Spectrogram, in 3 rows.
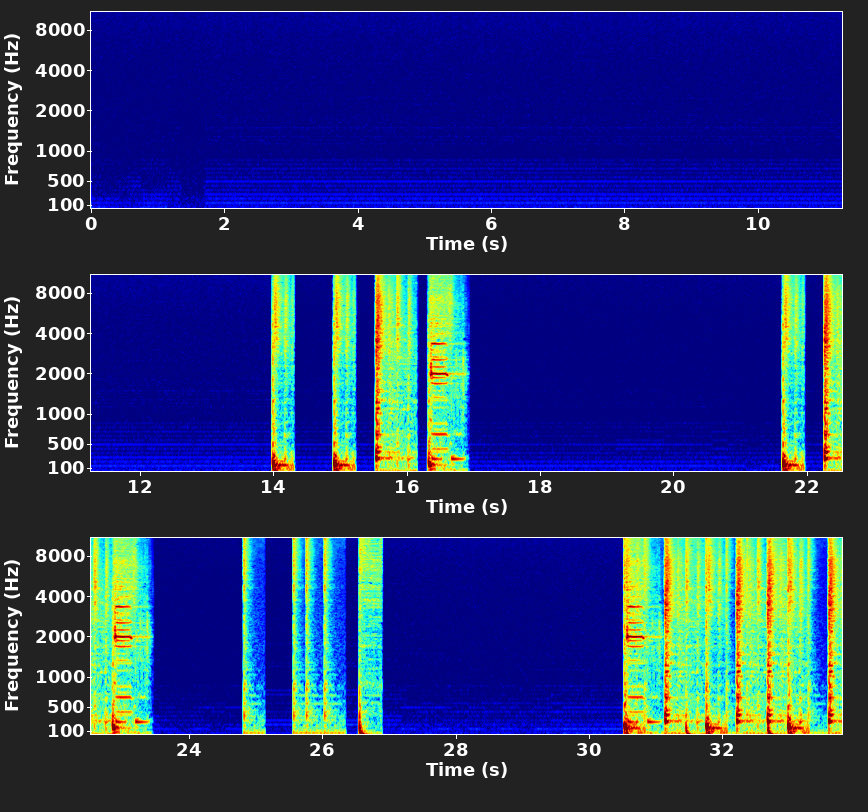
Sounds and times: Drum roll: 0:14.0 - 0:14.3, 0:14.9 - 0:16.8, 0:21.7 - 0:23.4, 0:30.6 - 0:33.7.

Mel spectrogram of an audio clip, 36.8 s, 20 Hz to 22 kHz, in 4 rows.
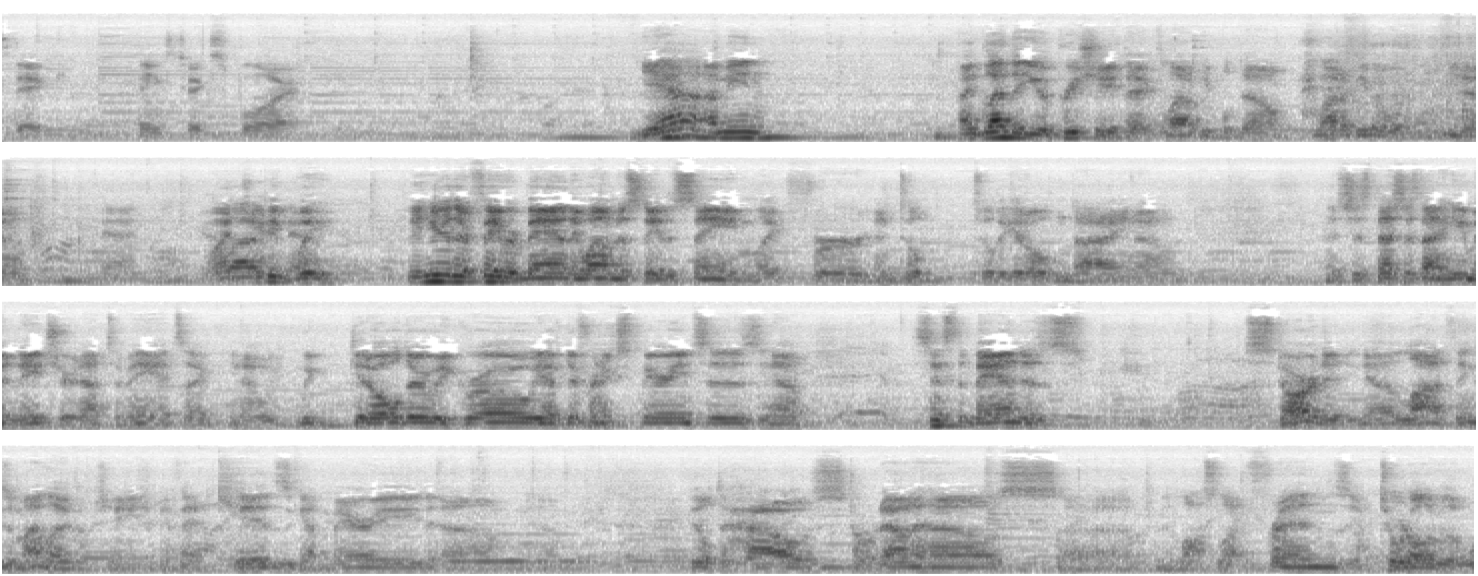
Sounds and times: Speech: 0:00.0 - 0:01.9, 0:03.3 - 0:05.1, 0:05.8 - 0:16.6, 0:17.5 - 0:23.5, 0:24.1 - 0:31.3, 0:31.9 - 0:36.8.

